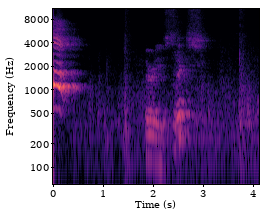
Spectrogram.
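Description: A child's high-pitched vocal sound that cuts off just after the start, made with the effort of a medicine-ball sit-up. About two seconds in there is a brief lower-pitched voice, and a couple of faint taps follow.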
